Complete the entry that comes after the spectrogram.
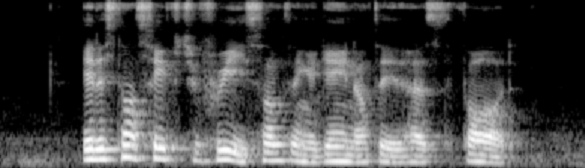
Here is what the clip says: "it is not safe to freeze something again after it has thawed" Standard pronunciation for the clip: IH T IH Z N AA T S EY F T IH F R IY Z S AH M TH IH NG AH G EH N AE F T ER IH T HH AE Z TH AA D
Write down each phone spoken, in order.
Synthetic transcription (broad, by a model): IH T IH Z N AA T S EY F T IH F R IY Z S AH M TH IH NG AH G EH N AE F T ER IH T HH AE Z TH AA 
